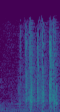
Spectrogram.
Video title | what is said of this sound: Hot Curl Summer with Manes By Mell - Five Summer Styling Tips - Aveda | i'm shaking it can you hear that i'm almost done my bottle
